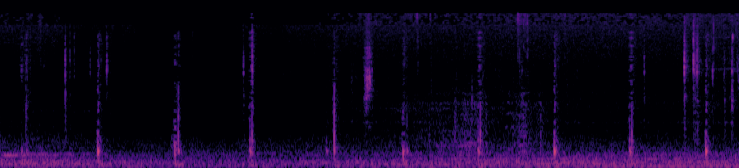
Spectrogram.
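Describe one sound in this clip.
Footsteps tap slowly and evenly on a wooden floor.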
